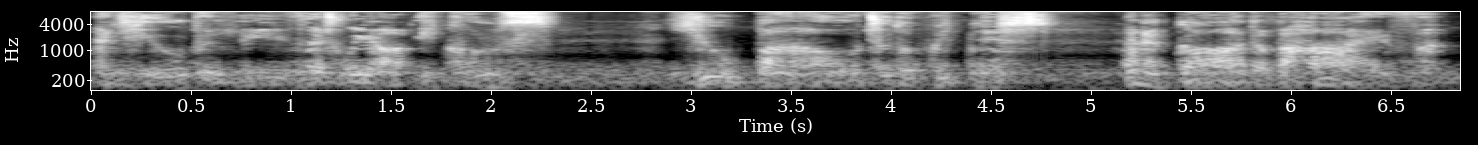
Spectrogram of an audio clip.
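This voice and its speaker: An actor playing a stern, grieving alien leader in a video game cutscene, grave and formal with a breathy growl. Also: male voice, takes it slowly, far from the mic, noisy background, natural voice. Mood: accusing.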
